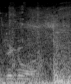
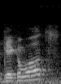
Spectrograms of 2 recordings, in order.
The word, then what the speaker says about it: gigawatts: crash that requires 1.21 jigowatts yeah interesting fact about that the script for Back to the Future said gigawatts and Christopher Lloyd didn't know how to say it so he said giggle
